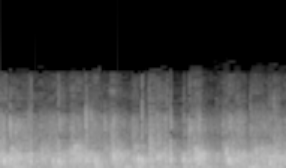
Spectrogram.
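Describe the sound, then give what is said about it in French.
Audience rising to its feet and applauding at the end of a speech: dense, loud, continuous clapping that holds steady throughout. “Et tout le monde se lève là. Tout le monde se lève pour applaudir Benny Elon.”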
